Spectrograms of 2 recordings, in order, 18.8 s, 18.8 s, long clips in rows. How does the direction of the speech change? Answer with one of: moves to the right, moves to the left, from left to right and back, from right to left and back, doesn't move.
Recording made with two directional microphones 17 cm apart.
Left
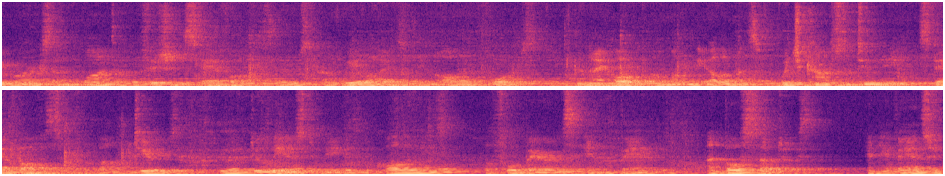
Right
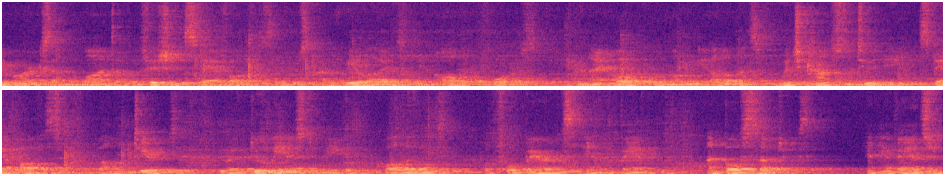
from right to left and back.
